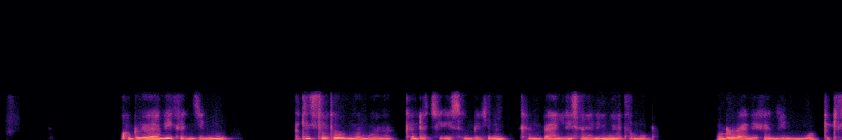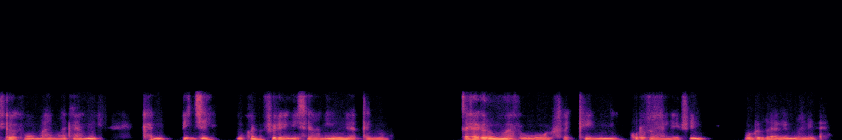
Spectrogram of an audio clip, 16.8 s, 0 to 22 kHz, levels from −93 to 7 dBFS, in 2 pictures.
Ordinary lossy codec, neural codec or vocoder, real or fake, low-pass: Opus, 32 kbps; codec, 16 kHz, 1 kbps, FreqCodec, smaller model; fake; 7.2 kHz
